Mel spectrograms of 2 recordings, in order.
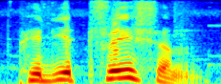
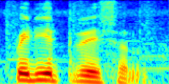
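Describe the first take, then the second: First: The stress falls on the syllable before -cian. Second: The stress falls on a different syllable. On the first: The speaker calls it right. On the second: The speaker calls it wrong.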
